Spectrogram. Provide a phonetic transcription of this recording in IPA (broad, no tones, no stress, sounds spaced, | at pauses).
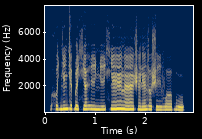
x ɤ ɟ ẽ ɟ e ɓ ɛ ç ɛ ɦ iː ɲ iː ç ẽː l ɛ̃ː ʃ ẽ ɾʲ ɛ̃ z ɤ ʃ iː v ɤː ɓ u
